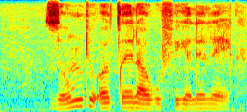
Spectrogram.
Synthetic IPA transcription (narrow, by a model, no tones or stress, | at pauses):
zom̩tʼuʔɔǀɛlauk̬ufik̬ɛlɛlɛːk̬ḁ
